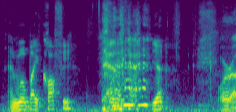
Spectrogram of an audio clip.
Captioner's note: laughing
